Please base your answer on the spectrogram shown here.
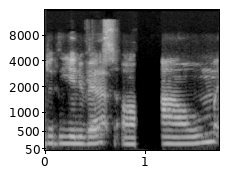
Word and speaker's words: Om: Om is actually a 3-syllable sound, and then Gum is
